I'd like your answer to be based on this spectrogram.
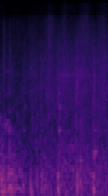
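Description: Rhythmic clip-clop of horse hooves trotting across a meadow in the video game Zelda: Tears of the Kingdom, a steady run of soft thuds under a faint bed of ambient game sound.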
